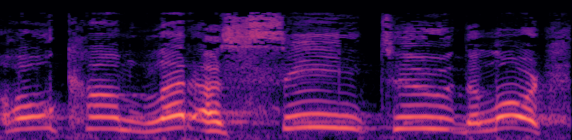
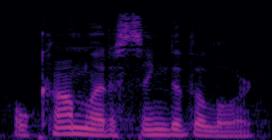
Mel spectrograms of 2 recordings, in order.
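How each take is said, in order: First: It is said as a joyful exclamation. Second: It is said in a solemn preacher tone.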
